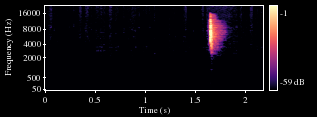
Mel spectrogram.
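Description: Near silence: room tone, broken by a single short, sharp click near the end.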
